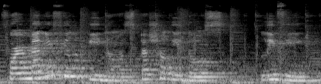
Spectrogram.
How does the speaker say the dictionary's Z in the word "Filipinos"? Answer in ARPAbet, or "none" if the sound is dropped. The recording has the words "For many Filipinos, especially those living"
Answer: none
